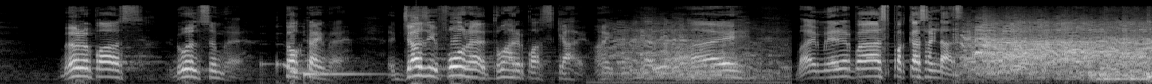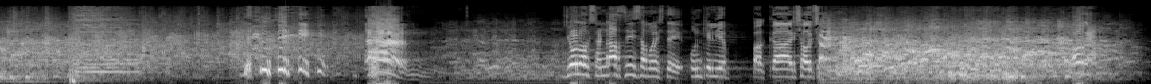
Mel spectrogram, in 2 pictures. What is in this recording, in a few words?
Hindi Comedy Ringtone; Mere Pass Dual Sim Hai Talktime Hai; Ringtones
